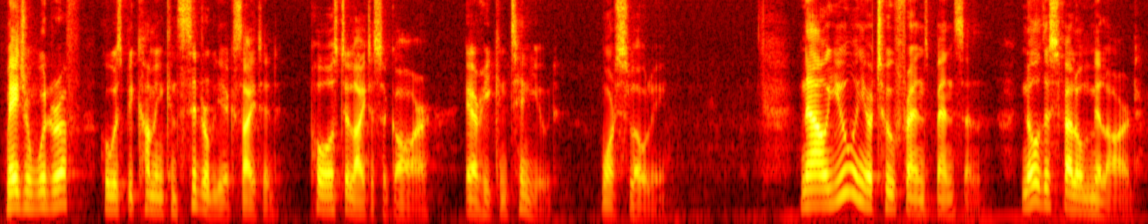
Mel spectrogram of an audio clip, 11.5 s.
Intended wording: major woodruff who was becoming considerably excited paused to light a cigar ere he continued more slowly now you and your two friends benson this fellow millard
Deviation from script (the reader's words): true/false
true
